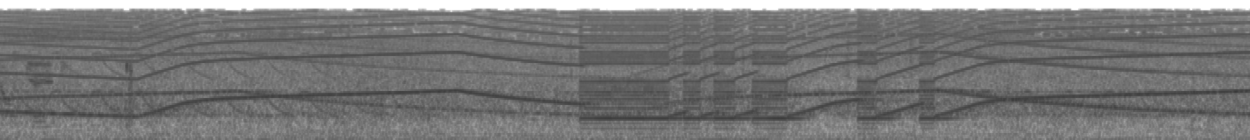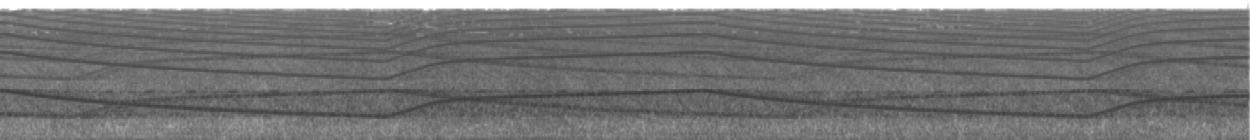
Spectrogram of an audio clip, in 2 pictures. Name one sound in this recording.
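A police siren wails, rising and falling steadily.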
